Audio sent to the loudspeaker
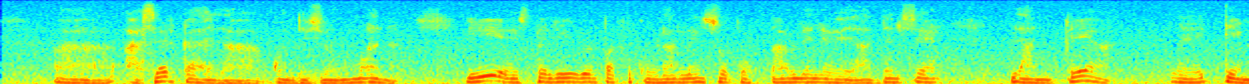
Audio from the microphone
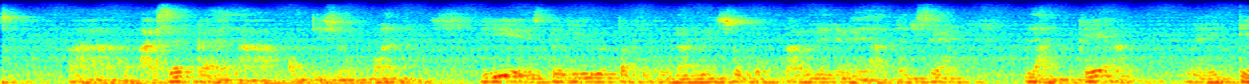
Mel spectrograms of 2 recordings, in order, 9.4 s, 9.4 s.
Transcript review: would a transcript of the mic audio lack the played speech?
No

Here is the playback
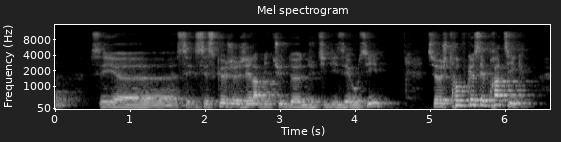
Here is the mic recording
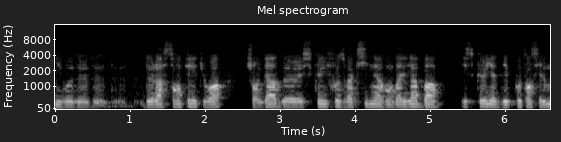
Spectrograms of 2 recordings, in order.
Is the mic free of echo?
Yes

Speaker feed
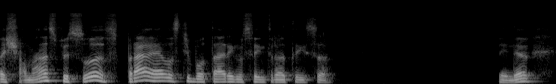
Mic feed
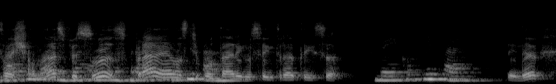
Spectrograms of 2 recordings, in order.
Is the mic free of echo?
No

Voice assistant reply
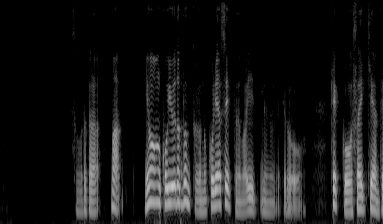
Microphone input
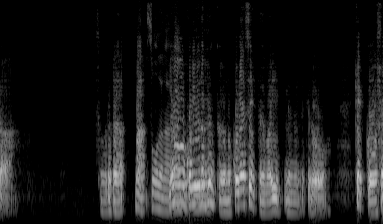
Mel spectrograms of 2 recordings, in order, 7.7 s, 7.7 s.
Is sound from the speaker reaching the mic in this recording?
Yes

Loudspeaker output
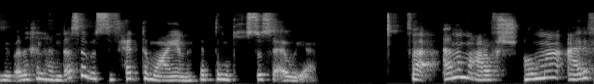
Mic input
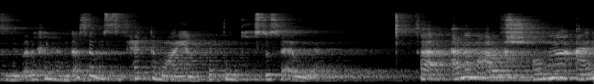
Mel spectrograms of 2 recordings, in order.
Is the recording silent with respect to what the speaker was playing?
No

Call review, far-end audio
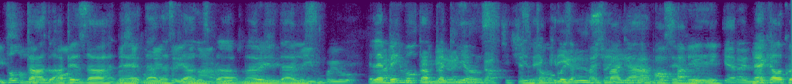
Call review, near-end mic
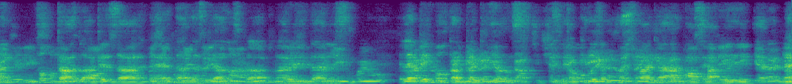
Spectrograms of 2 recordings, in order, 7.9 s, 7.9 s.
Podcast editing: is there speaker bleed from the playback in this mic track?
Yes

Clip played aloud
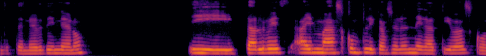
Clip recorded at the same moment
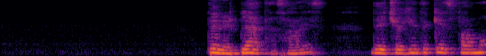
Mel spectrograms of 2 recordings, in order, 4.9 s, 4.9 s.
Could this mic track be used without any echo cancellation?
Yes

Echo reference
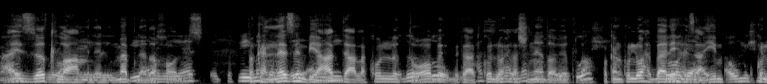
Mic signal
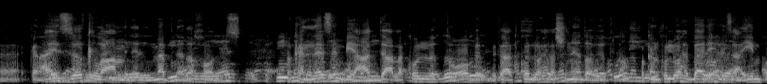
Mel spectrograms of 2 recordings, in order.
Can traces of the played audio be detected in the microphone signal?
Yes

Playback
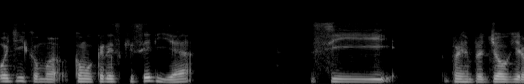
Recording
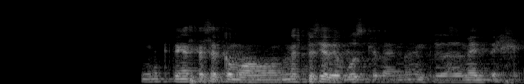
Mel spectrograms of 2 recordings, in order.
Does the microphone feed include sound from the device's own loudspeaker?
No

